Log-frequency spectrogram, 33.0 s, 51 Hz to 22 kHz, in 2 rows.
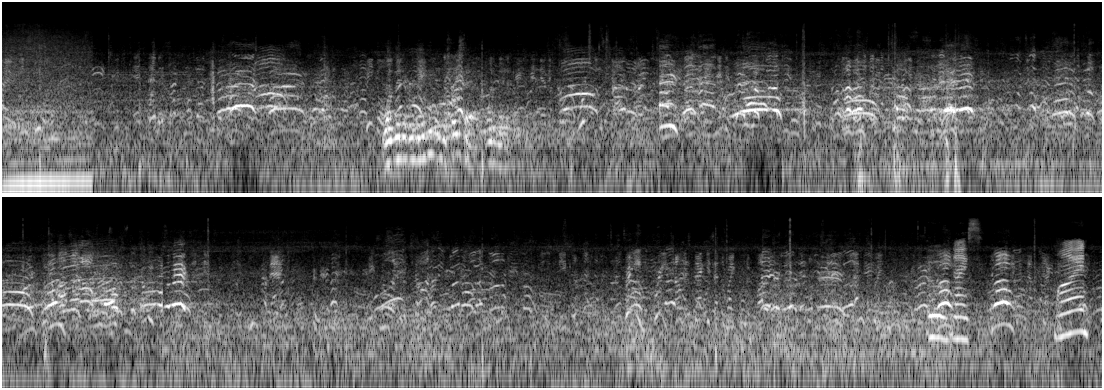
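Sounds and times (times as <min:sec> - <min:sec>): crowd babble: 0:00.0 - 0:33.0
people shouting on a pitch: 0:03.1 - 0:04.9, 0:08.4 - 0:19.4.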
